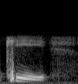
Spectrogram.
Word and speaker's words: qi: It's called the qi or the qi. It's spelled as C-H-I in Chinese.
